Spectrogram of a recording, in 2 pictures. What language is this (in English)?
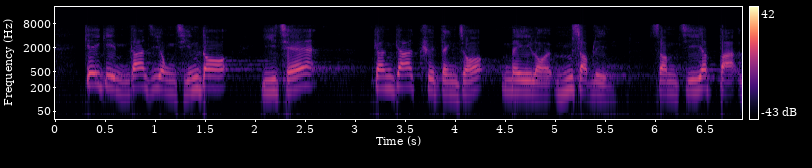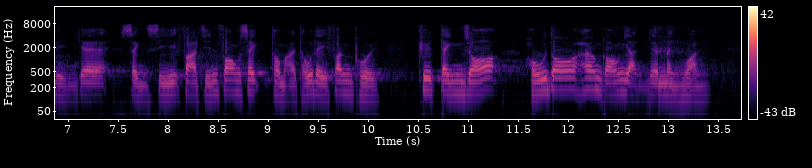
Cantonese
